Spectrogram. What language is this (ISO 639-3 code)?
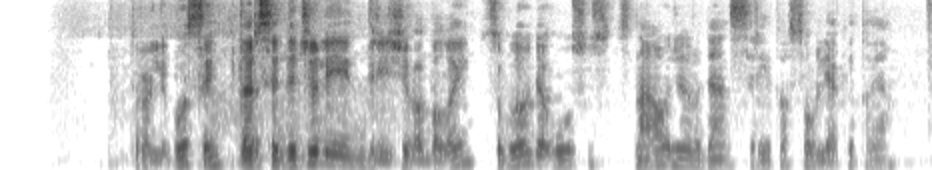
lit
